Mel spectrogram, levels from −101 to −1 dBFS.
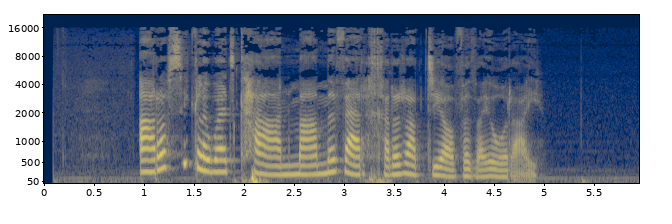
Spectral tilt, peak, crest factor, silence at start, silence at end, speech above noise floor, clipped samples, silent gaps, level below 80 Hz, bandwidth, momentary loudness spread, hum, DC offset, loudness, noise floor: -4.5 dB/octave; -4 dBFS; 20 dB; 0.95 s; 0.55 s; 31 dB; under 0.1%; none; -40 dBFS; 16.5 kHz; 8 LU; none; under 0.1%; -22 LUFS; -53 dBFS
